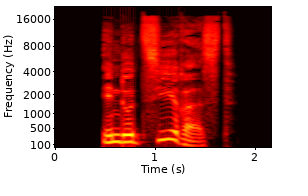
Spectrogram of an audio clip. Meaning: second-person singular subjunctive I of induzieren
- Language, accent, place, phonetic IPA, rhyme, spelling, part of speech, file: German, Germany, Berlin, [ˌɪnduˈt͡siːʁəst], -iːʁəst, induzierest, verb, De-induzierest.ogg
